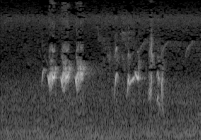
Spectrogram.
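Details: Red-vented bulbul chicks being fed by a parent in a home garden beg with three quick, harsh, rasping chirps, then a looser burst of higher, squeaky notes; quiet background.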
